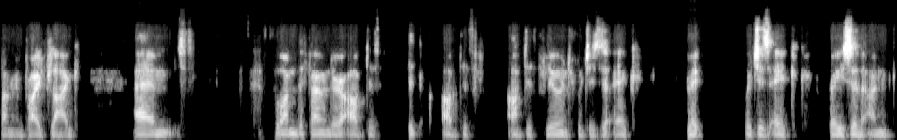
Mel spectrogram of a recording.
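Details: Adult man from Ireland, living in London, who stammers, with part-word and whole-word repetitions heard in his speech; stuttering.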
